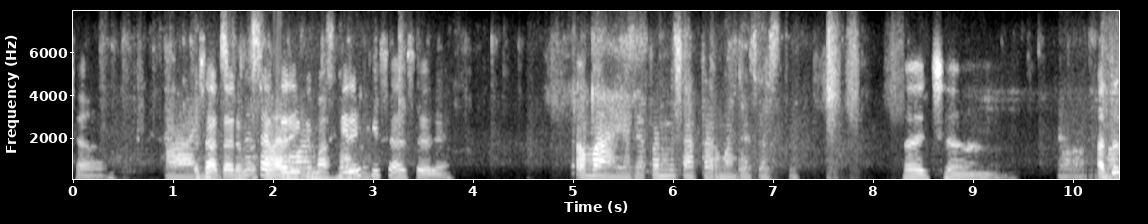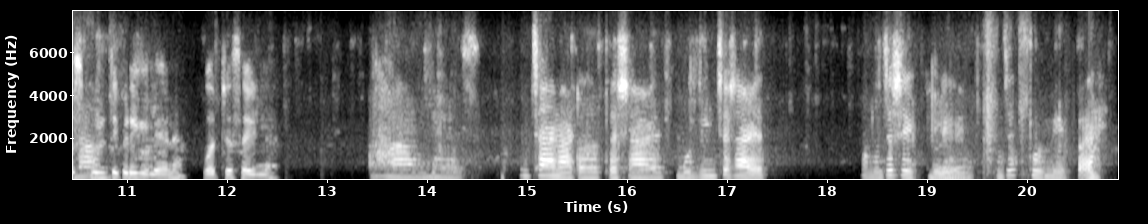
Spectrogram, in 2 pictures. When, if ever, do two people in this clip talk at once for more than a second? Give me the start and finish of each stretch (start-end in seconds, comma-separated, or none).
1.3-3.0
